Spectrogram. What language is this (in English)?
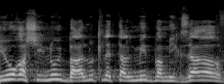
Hebrew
